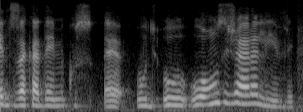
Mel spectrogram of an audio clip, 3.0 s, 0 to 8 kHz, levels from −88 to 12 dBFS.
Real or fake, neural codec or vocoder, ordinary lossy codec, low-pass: real; none; Opus, 16 kbps; 7.2 kHz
